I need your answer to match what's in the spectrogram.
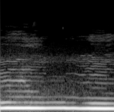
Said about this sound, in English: Sky whale. The whale god. The whale.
